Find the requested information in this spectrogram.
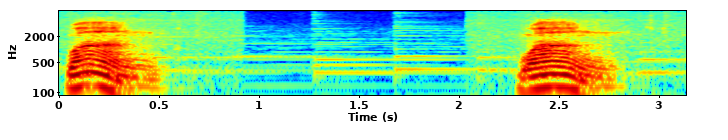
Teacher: yes you heard right it is falling tone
